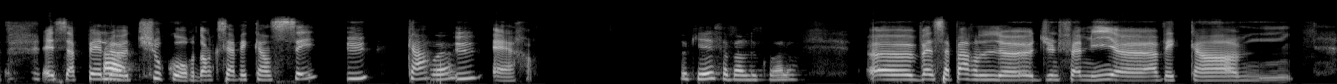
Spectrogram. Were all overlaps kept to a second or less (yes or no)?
yes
